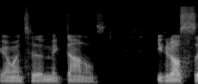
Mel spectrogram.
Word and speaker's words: McDonald's: mac like mcdonald's but it's not mac it's mick like what's the short i sound mick mick mcdonald's mcdonald's okay also usually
